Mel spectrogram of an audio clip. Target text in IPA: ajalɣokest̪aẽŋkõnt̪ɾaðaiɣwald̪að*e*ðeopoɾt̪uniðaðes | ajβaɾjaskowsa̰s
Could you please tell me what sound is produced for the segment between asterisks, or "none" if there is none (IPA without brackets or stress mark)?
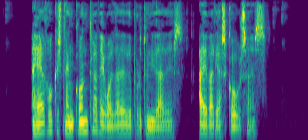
e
